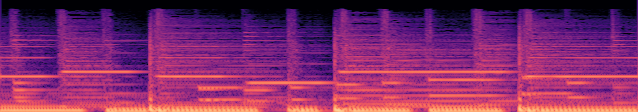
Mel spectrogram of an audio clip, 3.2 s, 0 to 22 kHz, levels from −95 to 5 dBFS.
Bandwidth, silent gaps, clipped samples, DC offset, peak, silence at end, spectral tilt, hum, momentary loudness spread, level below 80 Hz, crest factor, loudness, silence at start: 13.5 kHz; none; under 0.1%; under 0.1%; 0 dBFS; 0 s; -6.5 dB/octave; none; 3 LU; -16 dBFS; 14 dB; -16 LUFS; 0 s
